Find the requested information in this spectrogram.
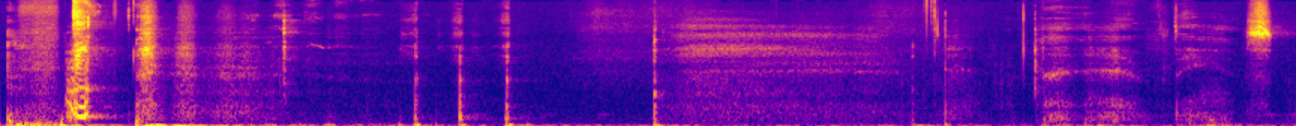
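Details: Hiccups while trying to record whispered ASMR: several short, sharp, jerky catches of breath among quiet whispering.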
